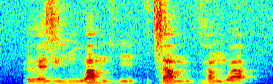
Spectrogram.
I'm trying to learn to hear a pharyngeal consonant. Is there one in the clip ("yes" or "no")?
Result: no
